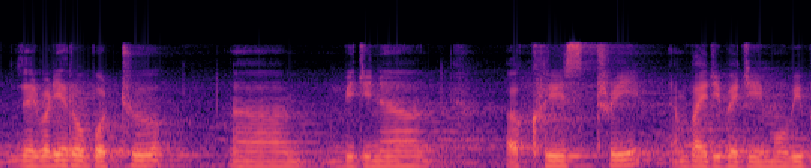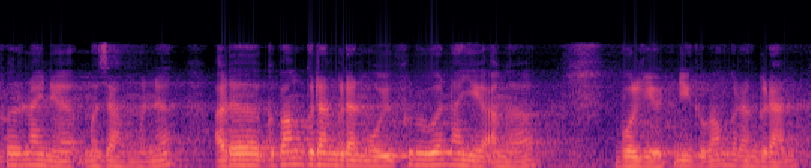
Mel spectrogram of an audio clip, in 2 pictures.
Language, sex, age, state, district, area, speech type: Bodo, male, 18-30, Assam, Chirang, rural, spontaneous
